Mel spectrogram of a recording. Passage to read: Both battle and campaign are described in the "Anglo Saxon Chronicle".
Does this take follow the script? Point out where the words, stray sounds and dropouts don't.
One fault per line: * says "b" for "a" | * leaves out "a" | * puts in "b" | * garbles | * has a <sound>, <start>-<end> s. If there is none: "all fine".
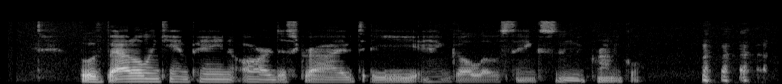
* leaves out "in"
* has a laugh, 7.0-7.7 s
